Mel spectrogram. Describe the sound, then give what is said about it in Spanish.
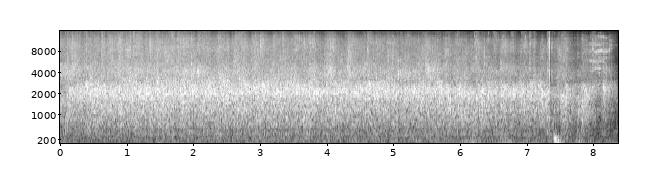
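Audience applause welcoming a speaker to a lecture on caves and enchanted beings in Spain: loud, sustained clapping from many people that holds steady before easing off at the end. “Muchísimas gracias por aplaudirme”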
